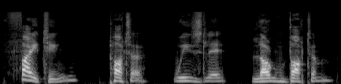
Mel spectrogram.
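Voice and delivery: cold sneer. A narrator's reading. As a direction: sneer coldly, pausing between each name. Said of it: "Snape said in his cold, sneering voice".

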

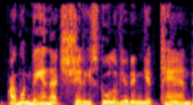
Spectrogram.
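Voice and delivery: high-pitched blurted retort; angry outburst. A narrator's reading. Dennis bursts out at his father, angry outburst. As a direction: burst out, voice shooting up. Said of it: "he burst out".

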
